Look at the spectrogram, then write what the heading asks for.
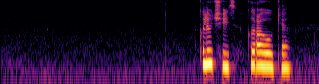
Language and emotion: Russian, neutral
